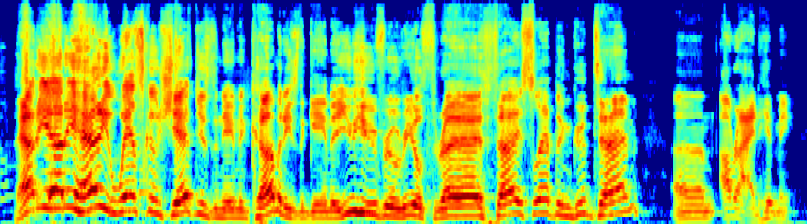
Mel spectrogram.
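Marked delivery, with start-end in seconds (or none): 0.2-6.4 loud, pitched-up radio DJ announcer voice. Trying the same opening lines again, now in a radio DJ voice. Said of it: "a radio D J voice".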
